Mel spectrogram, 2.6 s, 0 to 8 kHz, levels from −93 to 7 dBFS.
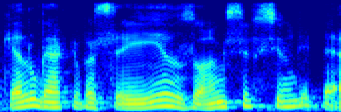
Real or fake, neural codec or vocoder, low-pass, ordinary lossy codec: fake; codec, 16 kHz, 4 kbps, X-Codec, HuBERT features, trained on balanced general audio; 7.2 kHz; none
